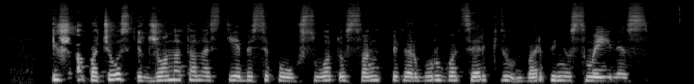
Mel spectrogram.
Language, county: Lithuanian, Šiauliai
